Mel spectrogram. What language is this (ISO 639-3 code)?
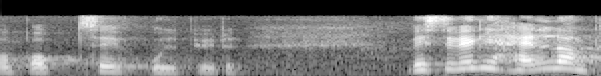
dan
